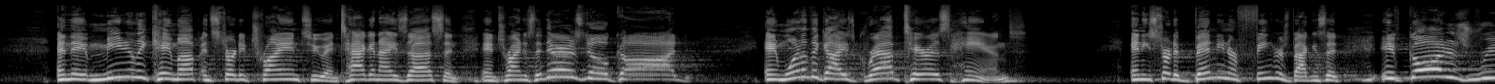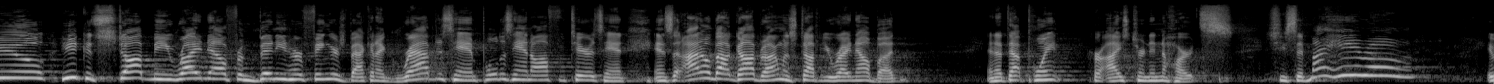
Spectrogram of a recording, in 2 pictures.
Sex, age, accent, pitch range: male, 40-59, American, 200-285 Hz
